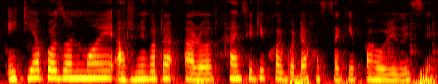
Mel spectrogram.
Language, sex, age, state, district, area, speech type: Assamese, female, 45-60, Assam, Sonitpur, rural, spontaneous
